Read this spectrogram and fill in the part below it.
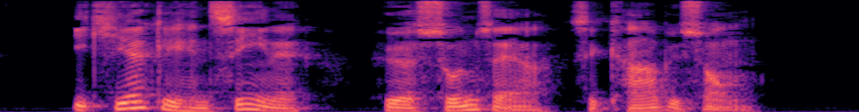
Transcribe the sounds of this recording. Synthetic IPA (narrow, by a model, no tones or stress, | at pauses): ikʰiɐɡ̥əliɦense̝̰ːnə | høːɐsɔnsɛ̰ɪɐt͡sʰe̝lkʰɑ̈ːb̥ysɒn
